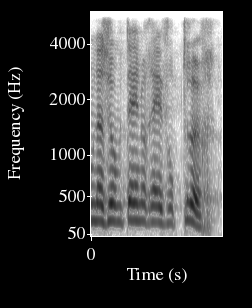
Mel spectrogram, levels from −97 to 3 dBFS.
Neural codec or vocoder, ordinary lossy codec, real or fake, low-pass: codec, 24 kHz, 6 kbps, HILCodec; none; fake; 5.4 kHz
